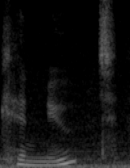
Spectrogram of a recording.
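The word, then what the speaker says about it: Knut: and told me that it would be pronounced canute, and it has more of like male connotations and doesn't literally mean not.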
